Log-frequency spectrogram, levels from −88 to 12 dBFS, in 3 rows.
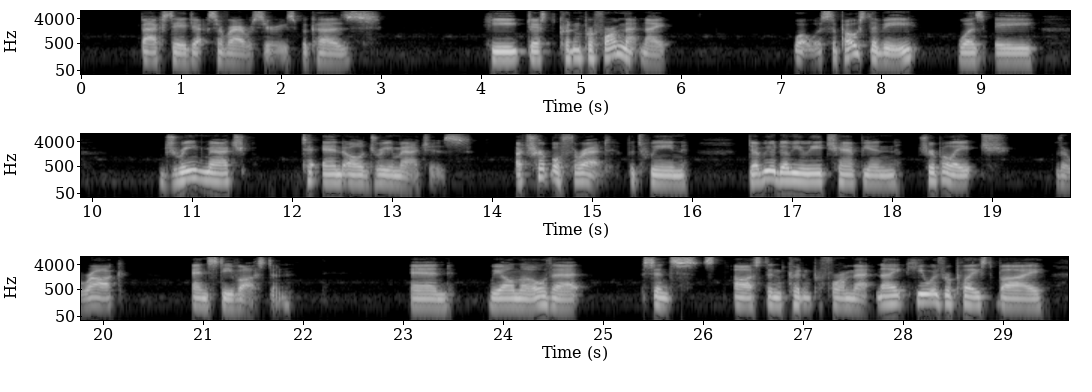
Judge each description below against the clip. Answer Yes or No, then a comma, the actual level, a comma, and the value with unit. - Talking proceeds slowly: Yes, slow, 105 wpm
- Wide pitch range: No, average, 3.2 semitones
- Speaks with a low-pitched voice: Yes, low, 120 Hz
